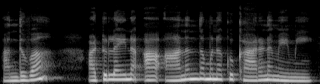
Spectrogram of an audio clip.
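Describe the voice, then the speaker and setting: A woman voicing a playful young man who recites grand, theatrical mock-royal lines in a slow, drawn-out way. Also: medium pitch, a little mellow, natural voice.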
